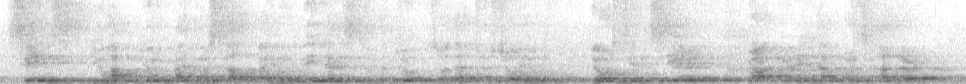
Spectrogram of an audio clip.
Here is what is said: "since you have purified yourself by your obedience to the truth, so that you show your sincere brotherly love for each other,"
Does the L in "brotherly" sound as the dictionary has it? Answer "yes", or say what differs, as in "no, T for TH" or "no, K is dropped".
no, L is dropped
